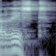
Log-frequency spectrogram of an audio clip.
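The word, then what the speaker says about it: wrist: आर आई एस टी यहां आर से पहले डब्लू है डब्लू का साइलेंट करने के बाद में आर आई एस टी यह हो गया रिस्ट साथियों इस तरीके से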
